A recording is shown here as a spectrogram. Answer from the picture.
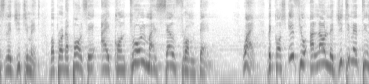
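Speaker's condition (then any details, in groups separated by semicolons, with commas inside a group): No condition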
